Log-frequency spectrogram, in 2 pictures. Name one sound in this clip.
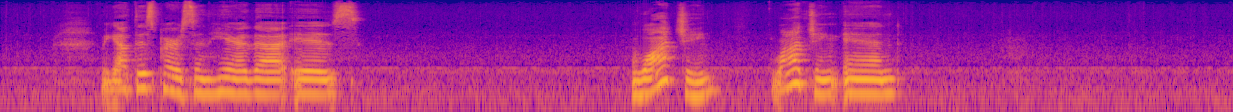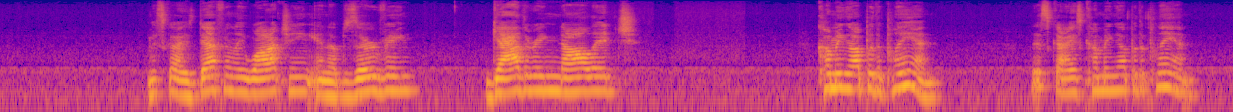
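A woman speaks calmly and close by, in short phrases with pauses.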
